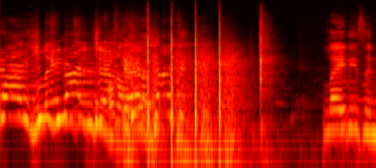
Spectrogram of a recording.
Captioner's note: banging gavel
